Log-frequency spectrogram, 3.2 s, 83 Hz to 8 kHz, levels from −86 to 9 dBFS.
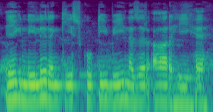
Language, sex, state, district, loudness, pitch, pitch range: Hindi, male, Rajasthan, Jaipur, -15 LUFS, 125 Hz, 125-130 Hz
